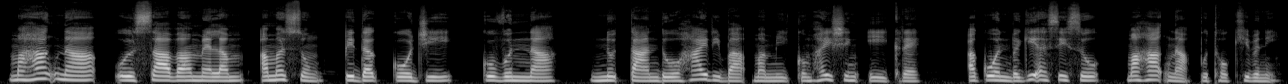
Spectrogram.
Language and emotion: Manipuri, neutral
